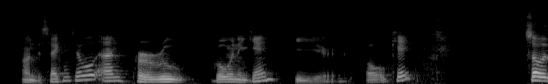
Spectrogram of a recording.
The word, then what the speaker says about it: Peru: you that the stress falls on the second syllable making it per Peru and here between the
